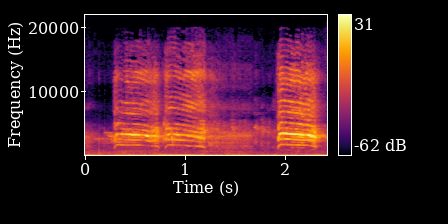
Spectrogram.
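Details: Blue Jays give harsh, raspy jeer calls, three loud screams in two and a half seconds, mobbing a captive falconry hawk in her mew after she caught one of them; they had harassed her for weeks; faint hiss.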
